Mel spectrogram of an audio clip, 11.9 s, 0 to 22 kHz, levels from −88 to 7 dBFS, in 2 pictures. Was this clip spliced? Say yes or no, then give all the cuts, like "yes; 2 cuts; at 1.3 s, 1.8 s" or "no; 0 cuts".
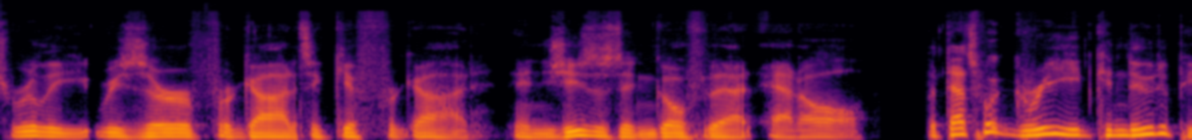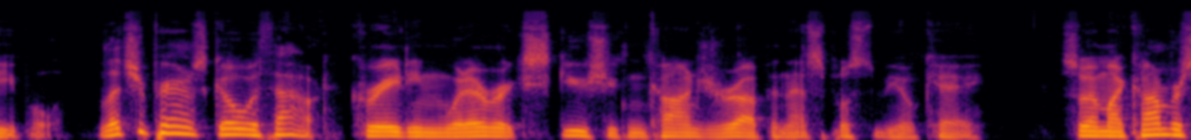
no; 0 cuts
